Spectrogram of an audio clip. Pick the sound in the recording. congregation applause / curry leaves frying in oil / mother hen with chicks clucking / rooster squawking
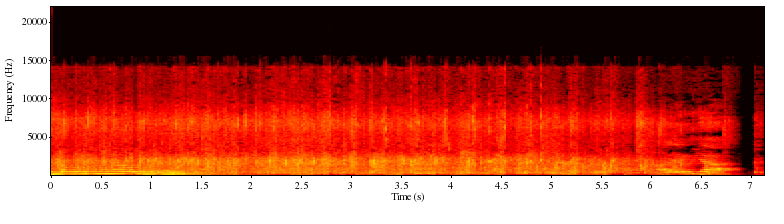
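congregation applause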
